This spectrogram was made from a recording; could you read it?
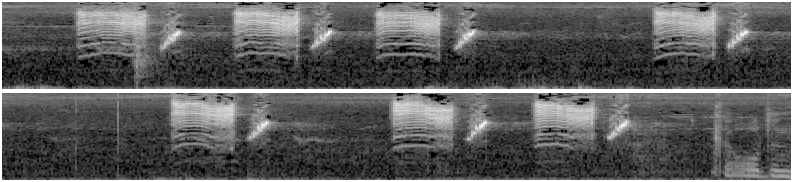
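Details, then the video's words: Golden-headed cisticola, a male in breeding plumage atop a tall grass stalk, singing for a mate: repeated buzzy rasps each ending in a bright rising whistle, about seven phrases at irregular intervals, with a low background hum. "Golden--headed Cisticola Calls for a Mate"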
